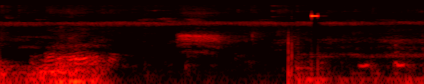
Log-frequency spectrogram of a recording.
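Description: Quiet outdoor pause: a faint voice trails off at the start, then a crow caws once about two seconds in. Near the end comes a sharp click and a brief high chirp.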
